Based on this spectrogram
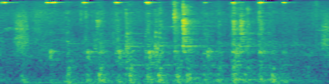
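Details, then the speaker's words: Passenger-side right rear wheel rocked by hand: irregular dull clunks from loose play, the whole wheel moving; bad wheel hub, bearings inside likely going or out of shape; unsafe, axles and hubs being replaced. "you guys can hear it I'm not sure if you guys can see it too well but the whole wheel is moving so we got a bad wheel hub over here guess the the bearings on the inside are either starting to go missing or they're all just kind of out of shape right now"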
